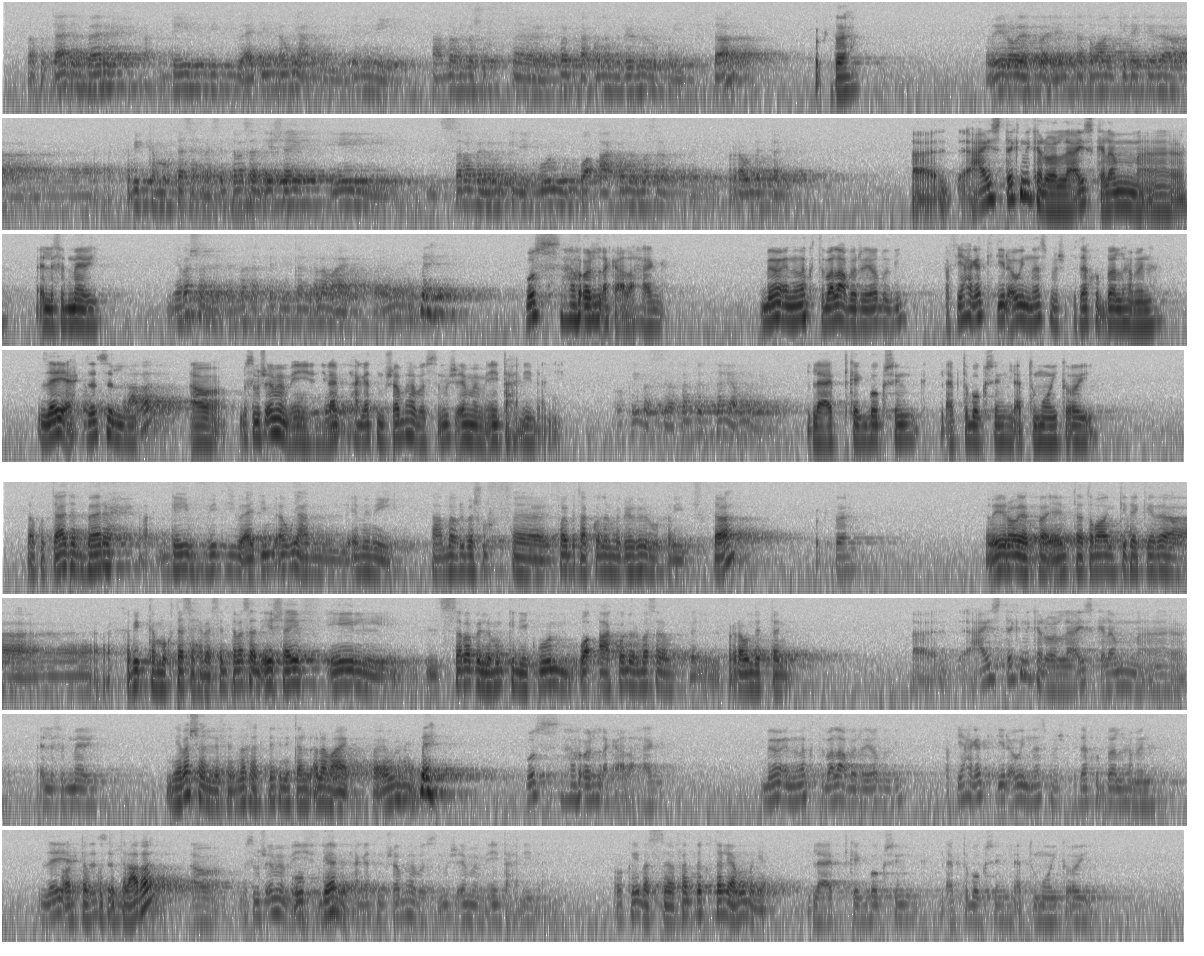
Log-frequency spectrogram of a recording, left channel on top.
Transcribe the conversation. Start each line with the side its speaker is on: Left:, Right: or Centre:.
Right: انا كنت قاعد امبارح جايب فيديو قديم قوي عن الام ام اي كنت عمال بشوف آه، الفايت بتاع كونر ماجريجر وخبيب شفتها
Left: ده
Right: طب ايه رايك بقى يعني انت طبعا كده كده آه، خبيب كان مكتسح بس انت مثلا ايه شايف ايه ال- السبب اللي ممكن يكون وقع كونر مثلا في ال... في الراوند التاني
Left: آه، عايز تكنيكال ولا عايز كلام آه، اللي في دماغي
Right: يا باشا اللي في دماغك تكنيكال انا معاك فاهم
Left: بص <laughs> هقول لك على حاجة بما ان انا كنت بلعب الرياضة دي ففي حاجات كتير قوي الناس مش بتاخد بالها منها
Right: <laughs>
Left: زي
Right: آه، انت
Left: احساس
Right: كنت
Left: ال
Right: بتلعبها
Left: اه بس مش ام ام
Right: اوف
Left: ايه يعني
Right: جامد
Left: لعبت حاجات مشابهة بس مش ام ام ايه تحديدا يعني
Right: اوكي بس فن قتالي عموما يعني
Left: لعبت كيك بوكسنج لعبت بوكسنج لعبت موي تاي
